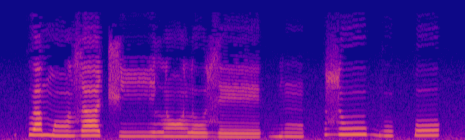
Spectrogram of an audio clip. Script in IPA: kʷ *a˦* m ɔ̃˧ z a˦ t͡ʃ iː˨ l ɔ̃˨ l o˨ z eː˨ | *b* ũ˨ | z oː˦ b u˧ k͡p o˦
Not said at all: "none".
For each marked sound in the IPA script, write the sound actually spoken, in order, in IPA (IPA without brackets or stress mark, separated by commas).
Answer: a˦, b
